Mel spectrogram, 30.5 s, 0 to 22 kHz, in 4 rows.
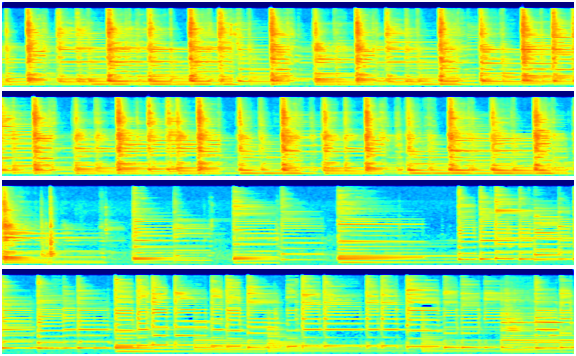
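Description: Ibanez PN1 parlor-size acoustic guitar played solo, strummed chords in a steady rhythm. About halfway through, the playing breaks off briefly and changes to slower picked notes and held chords.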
